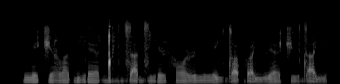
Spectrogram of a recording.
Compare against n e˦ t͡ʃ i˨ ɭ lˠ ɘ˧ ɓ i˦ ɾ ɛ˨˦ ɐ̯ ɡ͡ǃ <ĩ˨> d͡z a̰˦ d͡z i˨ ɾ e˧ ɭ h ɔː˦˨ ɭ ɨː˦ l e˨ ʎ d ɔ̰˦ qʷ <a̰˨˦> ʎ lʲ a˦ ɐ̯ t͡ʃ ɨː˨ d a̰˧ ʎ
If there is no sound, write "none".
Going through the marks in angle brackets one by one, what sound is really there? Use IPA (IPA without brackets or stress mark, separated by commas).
i˨, a̰˧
